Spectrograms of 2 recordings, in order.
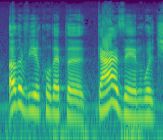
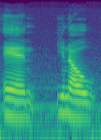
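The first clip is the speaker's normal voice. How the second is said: ordinary talk, nothing marked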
